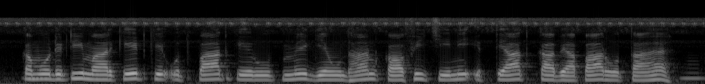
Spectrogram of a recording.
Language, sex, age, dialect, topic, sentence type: Hindi, male, 41-45, Awadhi Bundeli, banking, statement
